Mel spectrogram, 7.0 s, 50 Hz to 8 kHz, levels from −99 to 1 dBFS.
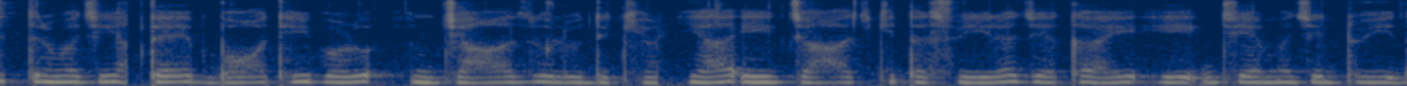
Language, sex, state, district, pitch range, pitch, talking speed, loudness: Hindi, female, Uttarakhand, Tehri Garhwal, 185-200 Hz, 195 Hz, 185 wpm, -50 LUFS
